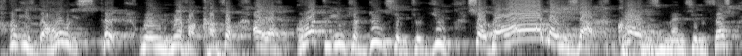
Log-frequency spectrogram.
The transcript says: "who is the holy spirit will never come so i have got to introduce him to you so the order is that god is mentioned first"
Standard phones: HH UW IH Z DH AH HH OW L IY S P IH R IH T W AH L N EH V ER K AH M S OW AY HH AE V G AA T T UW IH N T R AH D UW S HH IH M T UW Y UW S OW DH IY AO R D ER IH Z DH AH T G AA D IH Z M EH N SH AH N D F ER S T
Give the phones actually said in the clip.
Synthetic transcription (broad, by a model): HH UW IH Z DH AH HH OW L IY S P IH R IH T W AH N N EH V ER K AH M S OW AY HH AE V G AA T T UW IH N T R AH D UW S HH IH M T UW Y UW S OW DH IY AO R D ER IH Z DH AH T G AA D IH Z M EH N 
